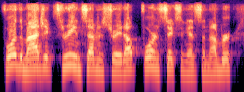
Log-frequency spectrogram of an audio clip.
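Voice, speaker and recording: A slightly hoarse middle-aged man hosting a live sports betting podcast, rambling through stats and viewer comments with many fillers. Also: high-pitched, quick pace. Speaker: podcast host and sports handicapper. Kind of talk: casual live-stream betting analysis.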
